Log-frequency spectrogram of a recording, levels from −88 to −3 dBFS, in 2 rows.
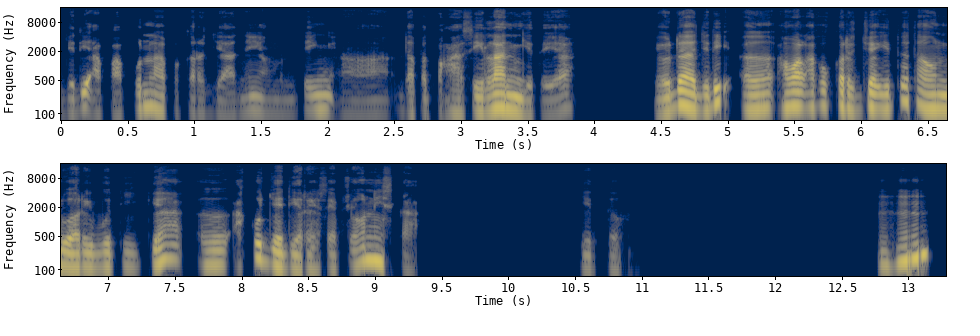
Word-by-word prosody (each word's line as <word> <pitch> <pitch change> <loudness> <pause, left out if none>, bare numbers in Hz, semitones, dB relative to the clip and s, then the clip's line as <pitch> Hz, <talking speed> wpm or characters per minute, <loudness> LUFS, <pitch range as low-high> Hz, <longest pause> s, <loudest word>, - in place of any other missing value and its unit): Jadi - - -5
apa - - -10
pun 130 +1 -8
lah 115 - -4
pekerjaannya 100 +2 -14
yang 95 - -24
penting, 115 +6 -9
eee, 95 0 -19 0.2
dapat - - -12
penghasilan 110 +4 +3
gitu 95 -2 -8
ya. - - -6 0.7
Ya - - -10
udah 145 +7 +8
jadi, 120 +8 +3
eee, 125 +2 0
awal 145 +1 +7
aku 135 +2 -3
kerja 130 -1 +1
itu 130 +9 -1
tahun 125 -4 +2
2003, 115 +7 -1
eee, 125 0 -4
aku 175 - -1
jadi 110 - 0
resepsionis 125 - -2
Kak. - - -16 1.2
Gitu. 95 -2 -18 1.9
Mhm. 150 - +1
120 Hz, 130 wpm, -28 LUFS, 100-135 Hz, 1.9 s, udah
